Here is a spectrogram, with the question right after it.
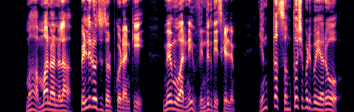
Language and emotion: Telugu, happy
